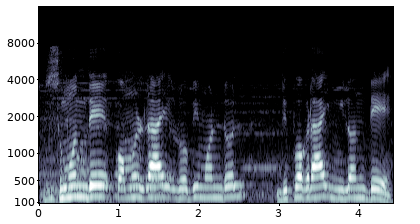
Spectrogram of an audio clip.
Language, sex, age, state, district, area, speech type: Bengali, male, 30-45, West Bengal, Purba Bardhaman, urban, spontaneous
